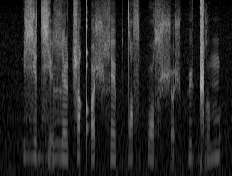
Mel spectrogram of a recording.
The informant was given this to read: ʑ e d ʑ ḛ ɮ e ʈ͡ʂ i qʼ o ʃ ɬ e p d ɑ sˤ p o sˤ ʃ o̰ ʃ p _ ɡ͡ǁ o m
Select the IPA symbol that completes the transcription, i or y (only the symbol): y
